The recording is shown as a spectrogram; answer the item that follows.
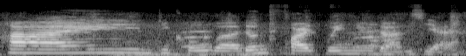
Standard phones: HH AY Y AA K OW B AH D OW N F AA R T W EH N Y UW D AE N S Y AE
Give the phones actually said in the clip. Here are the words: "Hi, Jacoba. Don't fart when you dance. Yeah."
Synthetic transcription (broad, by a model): HH AY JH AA K OW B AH D OW N P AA R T W EH N Y UW D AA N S Y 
